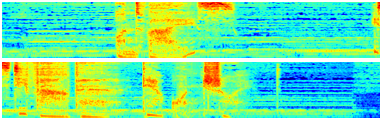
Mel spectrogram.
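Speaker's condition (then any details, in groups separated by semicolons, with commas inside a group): No condition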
